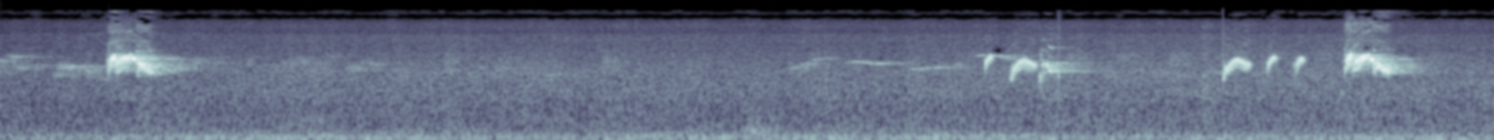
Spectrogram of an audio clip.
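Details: Red-whiskered bulbul singing a fighting song used for training young birds: a loud whistled burst, then after a pause several rapid rising-falling whistled notes and a final strong phrase.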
